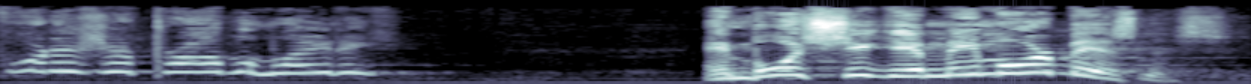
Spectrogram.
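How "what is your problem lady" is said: high, incredulous challenge to the lady; snapping at her. Retold or imitated. To the lady in the truck, a high incredulous snap. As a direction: toss it up sharp and high, daring her. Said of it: "I'm like".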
